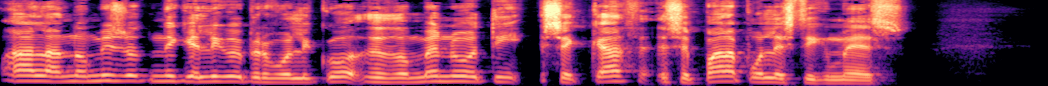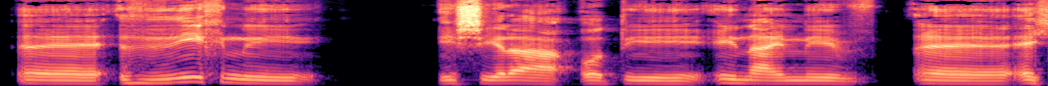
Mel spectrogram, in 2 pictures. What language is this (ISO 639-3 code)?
ell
